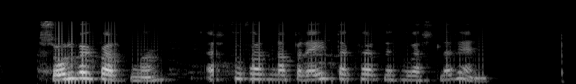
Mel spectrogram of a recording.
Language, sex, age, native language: Icelandic, female, 40-49, Icelandic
